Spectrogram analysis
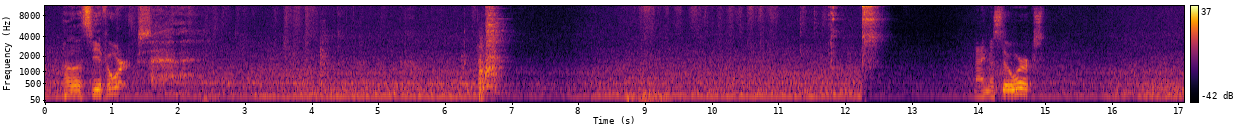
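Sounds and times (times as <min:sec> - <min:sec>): steady low hum: 0:00.0 - 0:03.5, 0:07.5 - 0:10.9.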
